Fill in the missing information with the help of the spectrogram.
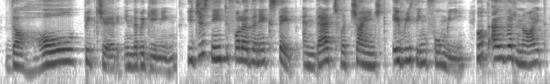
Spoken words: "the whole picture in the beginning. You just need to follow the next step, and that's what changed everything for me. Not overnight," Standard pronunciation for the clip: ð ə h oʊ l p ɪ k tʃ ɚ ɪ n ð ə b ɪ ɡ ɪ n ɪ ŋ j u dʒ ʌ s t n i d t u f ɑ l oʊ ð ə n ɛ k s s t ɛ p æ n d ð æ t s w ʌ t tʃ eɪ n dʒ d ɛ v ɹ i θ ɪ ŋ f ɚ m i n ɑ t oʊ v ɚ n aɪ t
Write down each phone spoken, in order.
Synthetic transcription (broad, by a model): ð ə h oʊ l p ɪ k tʃ ɚ ɪ n ð ə b ɪ ɡ ɪ n ɪ ŋ j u dʒ ʌ s t n i d t u f ɑ l oʊ ð ə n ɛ k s s t ɛ p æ n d ð æ t s w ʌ t tʃ eɪ n dʒ d ɛ v ɹ i θ ɪ ŋ f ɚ m i n ɑ t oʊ v ɚ n aɪ t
